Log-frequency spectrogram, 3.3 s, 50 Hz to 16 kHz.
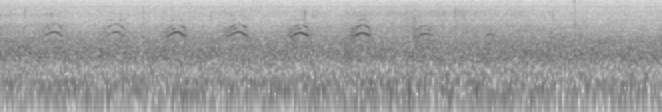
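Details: A southern sea otter, among fifteen floating and socializing at Elkhorn Slough, Moss Landing, California, on a cloudy afternoon at low tide on 16 February 2017, gives about eight short, high, arched squeaks, roughly three per second, over steady surf and wind.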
